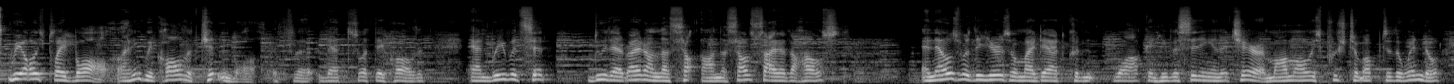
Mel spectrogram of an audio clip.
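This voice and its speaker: A woman with an American accent, fairly low in pitch and fairly quick in pace, with music in the background. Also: ordinary pitch variation. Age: 80s+. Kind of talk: interview answer.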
